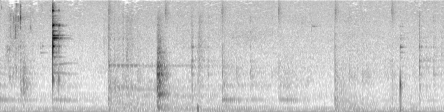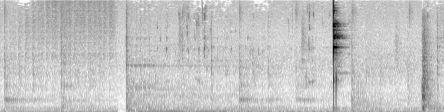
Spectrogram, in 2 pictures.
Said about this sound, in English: There you go, good sir. And cheers. Cheers. Glasses are great. We should probably put a poncho on the mixer. We cheers like whiskey comes out and like splashes on the mixer.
